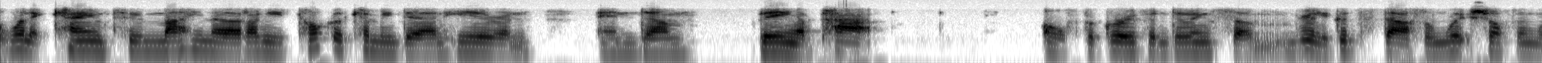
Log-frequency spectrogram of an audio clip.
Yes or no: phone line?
yes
